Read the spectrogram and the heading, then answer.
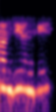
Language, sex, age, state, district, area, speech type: Punjabi, female, 18-30, Punjab, Hoshiarpur, urban, conversation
